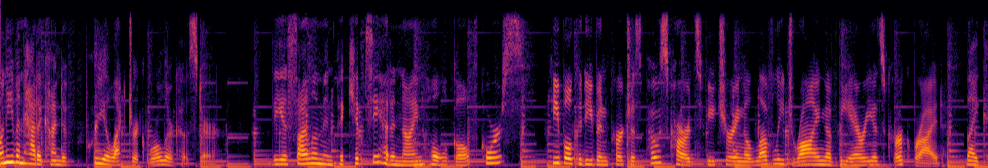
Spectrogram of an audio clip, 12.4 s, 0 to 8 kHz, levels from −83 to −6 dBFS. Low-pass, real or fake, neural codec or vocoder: 7.2 kHz; real; none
